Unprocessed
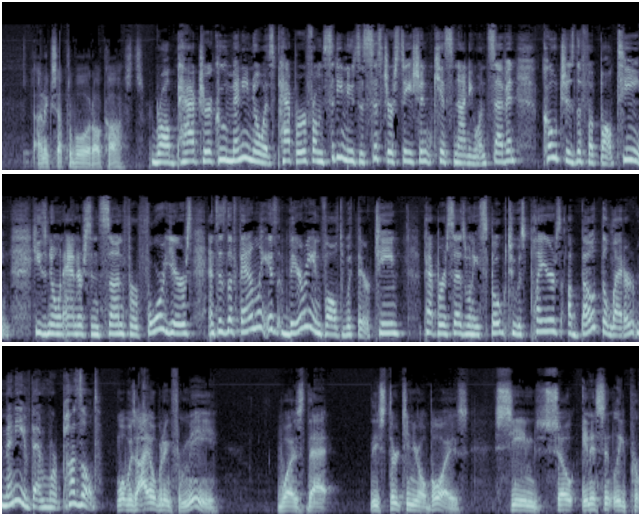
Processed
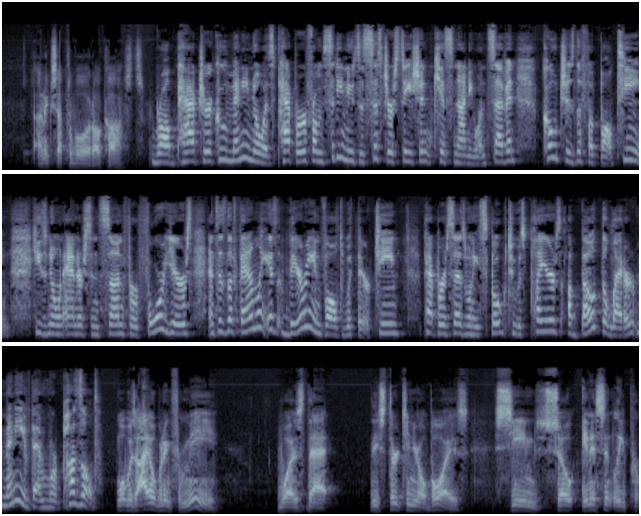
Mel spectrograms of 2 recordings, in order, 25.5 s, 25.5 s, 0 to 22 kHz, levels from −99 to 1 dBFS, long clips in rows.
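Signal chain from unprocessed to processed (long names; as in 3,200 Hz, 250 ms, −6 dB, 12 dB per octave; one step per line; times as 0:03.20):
high-pass filter 1,200 Hz 12 dB per octave
automatic gain control gain up to 7.5 dB
level −6.5 dB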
